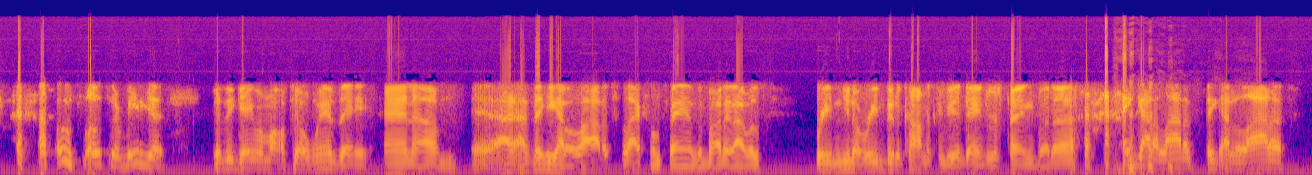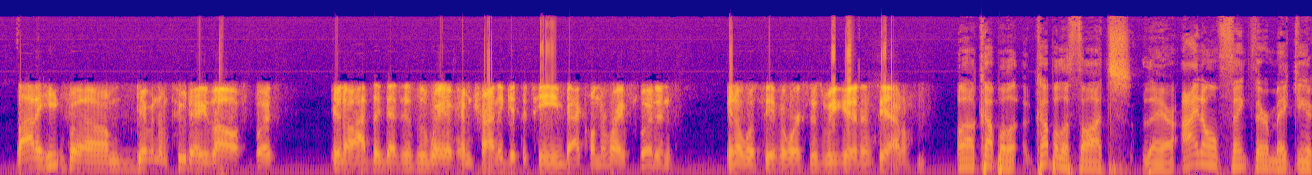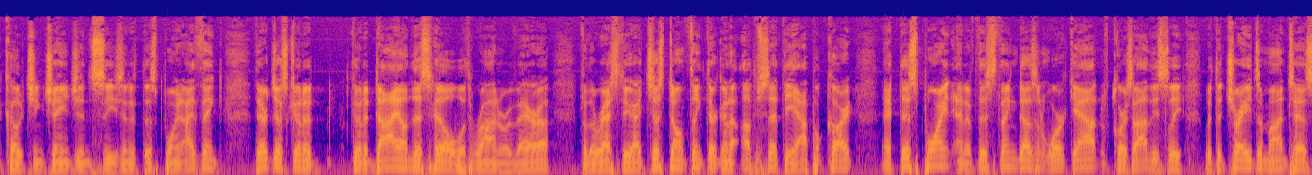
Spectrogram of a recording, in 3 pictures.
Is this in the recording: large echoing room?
no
